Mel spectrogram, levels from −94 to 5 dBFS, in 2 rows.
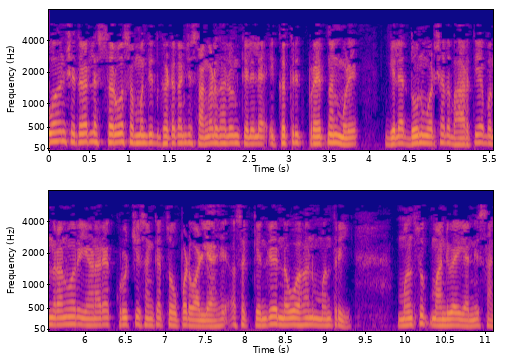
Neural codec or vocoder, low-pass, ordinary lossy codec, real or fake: none; 7.2 kHz; MP3, 24 kbps; real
